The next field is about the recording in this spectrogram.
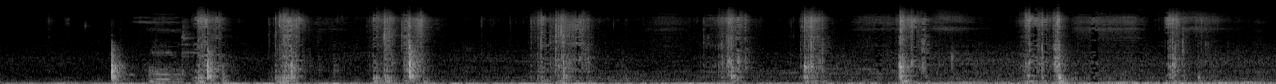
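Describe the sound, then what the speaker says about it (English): A knife rapidly dices an onion on a chopping board, with a quick run of sharp, even taps up close and a brief spoken word near the start. "beautifully diced onion in seconds"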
